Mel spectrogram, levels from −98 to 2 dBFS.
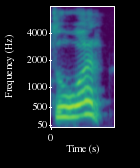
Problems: constant background noise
